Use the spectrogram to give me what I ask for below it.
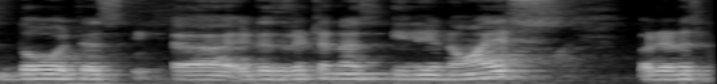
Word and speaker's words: Illinois: Illinois, this is, though it is written as Illinois, but it is pronounced as Illinois. The S is silent, right?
